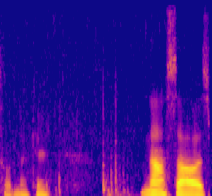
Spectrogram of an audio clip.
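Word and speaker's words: Nassau: a sparkle no luck bit R hold okay nasau is pronounced nasau ow ow nasau nasau thank you NASA is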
